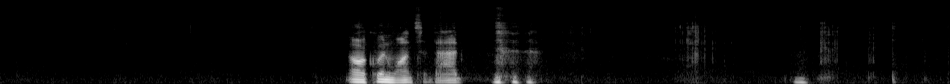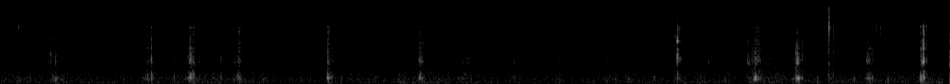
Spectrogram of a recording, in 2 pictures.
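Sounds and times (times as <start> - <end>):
food being chewed: 6.7 - 7.4, 8.0 - 10.3, 10.9 - 19.0.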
